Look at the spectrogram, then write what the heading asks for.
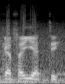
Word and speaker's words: Cafayate: Il y a pas de e hein, c'est mais ça se prononce comme ça. Cafayat.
